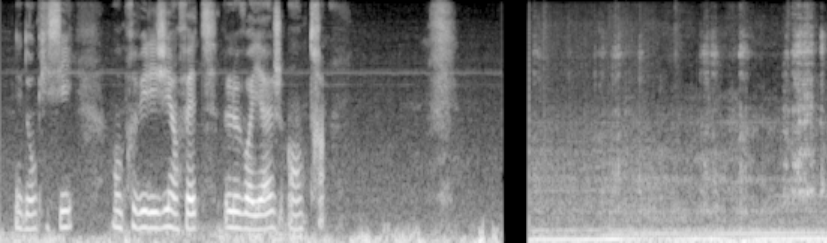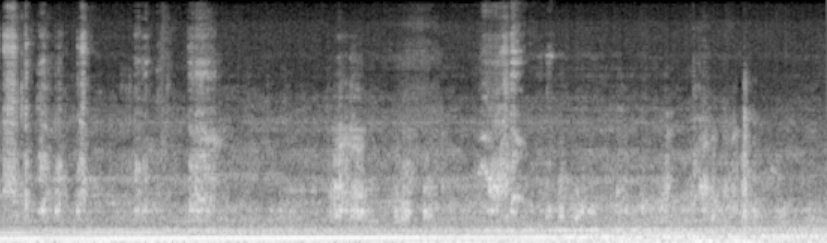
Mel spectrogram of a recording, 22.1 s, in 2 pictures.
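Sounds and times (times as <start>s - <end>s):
short rattles: 7.1s - 22.0s
train rumbling: 7.1s - 22.0s.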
